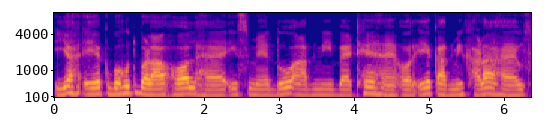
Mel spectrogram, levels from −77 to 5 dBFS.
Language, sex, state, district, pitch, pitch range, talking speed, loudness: Hindi, male, Jharkhand, Palamu, 155 Hz, 145-165 Hz, 150 wpm, -17 LUFS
